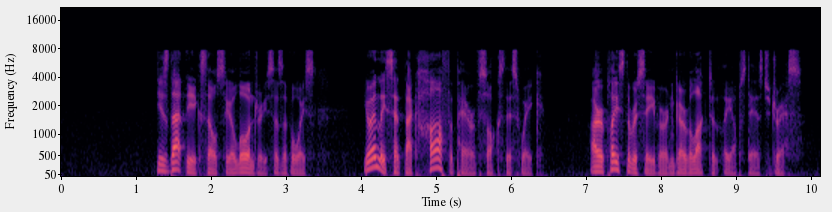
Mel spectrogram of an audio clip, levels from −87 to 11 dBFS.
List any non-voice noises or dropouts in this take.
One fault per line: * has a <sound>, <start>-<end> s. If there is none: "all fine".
all fine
